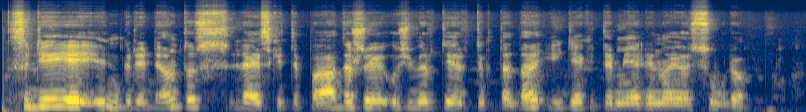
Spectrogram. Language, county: Lithuanian, Vilnius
